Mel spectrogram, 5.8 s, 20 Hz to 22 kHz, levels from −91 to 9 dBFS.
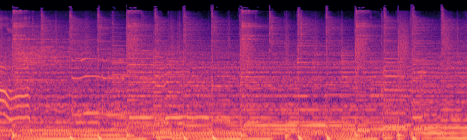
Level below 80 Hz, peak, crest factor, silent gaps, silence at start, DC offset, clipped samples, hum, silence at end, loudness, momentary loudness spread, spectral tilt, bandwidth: -18 dBFS; -2 dBFS; 10 dB; none; 0 s; under 0.1%; under 0.1%; none; 0 s; -13 LUFS; 2 LU; -5 dB/octave; 18.5 kHz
